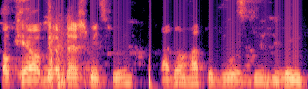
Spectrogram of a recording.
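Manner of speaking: muffled, as if through a wall. Real, not acted. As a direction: voice muffled on a bad mic line. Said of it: "You sound muffled".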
